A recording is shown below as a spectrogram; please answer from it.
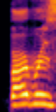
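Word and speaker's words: Barbora: agrees to help Barbara Barbara's name is spelled b a r b o r a which is why I'm saying Barbara Katarina convinces her sister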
